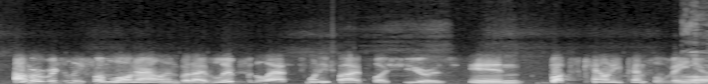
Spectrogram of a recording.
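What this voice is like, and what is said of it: Long Island accent. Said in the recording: “I can't get rid of my Long Island accent, they tell me, even after 25 years ... you do not want to get rid of that accent. It's a great accent.”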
